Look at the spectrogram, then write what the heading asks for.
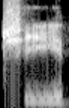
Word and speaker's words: Qi: Yeah, I pronounce it Qi, the QI.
